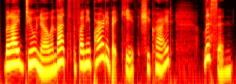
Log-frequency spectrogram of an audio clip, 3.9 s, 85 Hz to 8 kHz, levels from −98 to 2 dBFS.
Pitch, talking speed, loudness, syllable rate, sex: 230 Hz, 230 wpm, -19 LUFS, 5.2 syllables/s, female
